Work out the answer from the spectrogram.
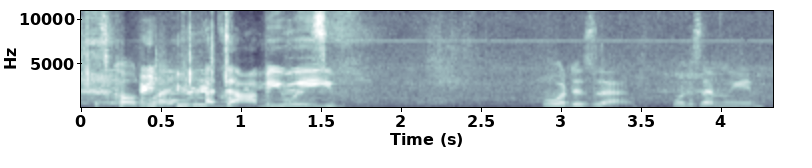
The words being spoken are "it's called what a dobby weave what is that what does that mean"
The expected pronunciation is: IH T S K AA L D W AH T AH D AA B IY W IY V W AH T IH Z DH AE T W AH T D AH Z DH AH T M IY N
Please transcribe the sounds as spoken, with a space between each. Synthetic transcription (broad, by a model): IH T S K AA L D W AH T AH D AA B IY W IY V W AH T IH Z DH AE T W AH T D AH Z DH AH T M IY N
